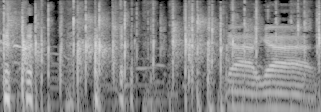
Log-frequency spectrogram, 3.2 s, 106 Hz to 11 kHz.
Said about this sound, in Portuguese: Obrigado, aplausos pra mim aí. 2 pessoas aplaudindo.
